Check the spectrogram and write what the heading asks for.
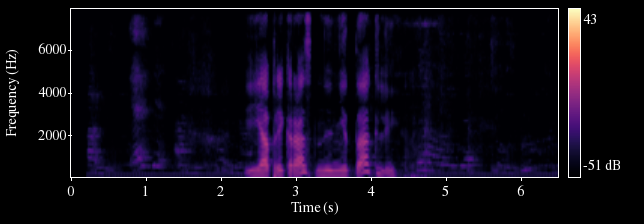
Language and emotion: Russian, positive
